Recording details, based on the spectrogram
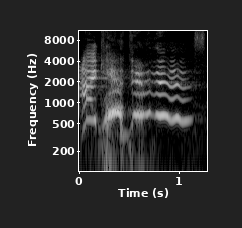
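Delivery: put-on loud, very high panicked cry, slow, drawn-out. Retelling how the brothers reacted after fainting: imitating brothers freaking out. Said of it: "freaking out".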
